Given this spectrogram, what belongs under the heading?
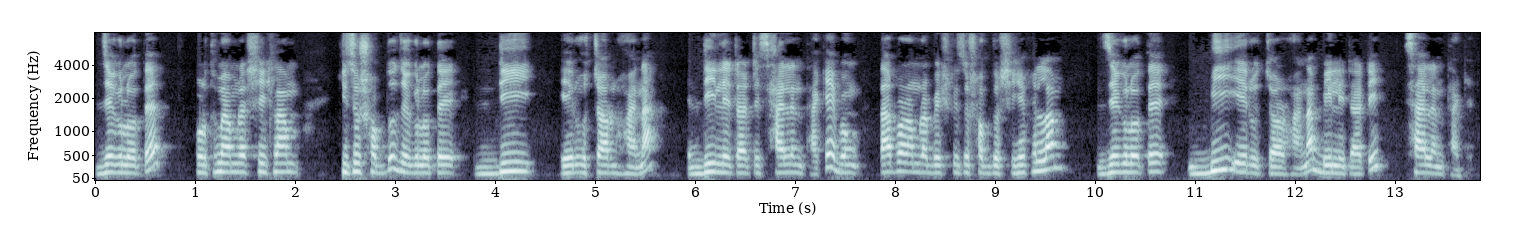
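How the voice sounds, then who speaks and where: Man, somewhat high voice, patient teacher who repeats each word twice before explaining it. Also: darkish tone. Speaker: English teacher. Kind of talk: slow spoken vocabulary lesson.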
